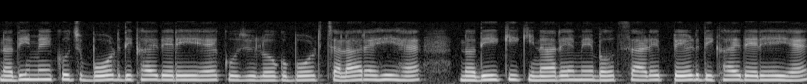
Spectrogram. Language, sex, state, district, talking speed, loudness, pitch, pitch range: Hindi, female, Bihar, Saharsa, 195 wpm, -13 LUFS, 205 Hz, 200-210 Hz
